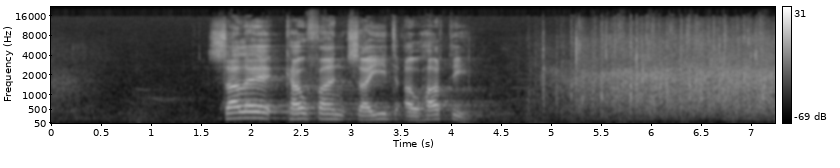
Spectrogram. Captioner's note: applause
